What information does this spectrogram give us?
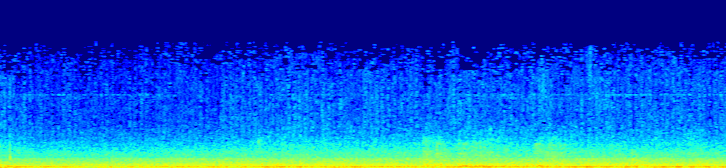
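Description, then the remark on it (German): A steady, unbroken rush of air conditioning hums on its own, a dense low drone with a broad hiss on top that stays at a constant, fairly soft level throughout. “Ich finde das so herrlich, die Klimaanlage. Wie das rauscht da rein.”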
